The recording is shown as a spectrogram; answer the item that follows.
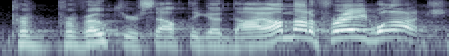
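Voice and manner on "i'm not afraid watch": high, loud daredevil boast; hammed-up fearless boast; mock bravado. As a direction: show off like someone daring death. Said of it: "You should be willing to say".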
